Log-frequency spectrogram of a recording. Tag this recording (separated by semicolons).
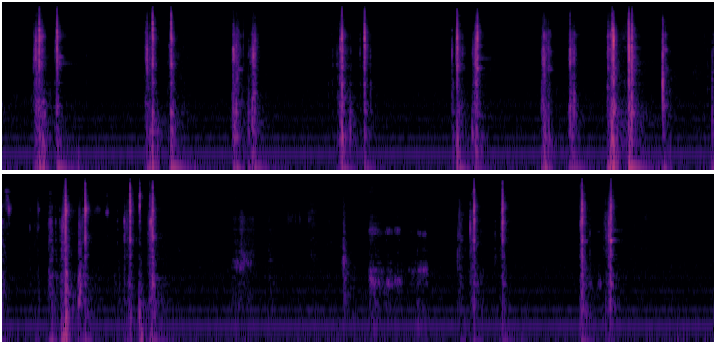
switch; click; button; dial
